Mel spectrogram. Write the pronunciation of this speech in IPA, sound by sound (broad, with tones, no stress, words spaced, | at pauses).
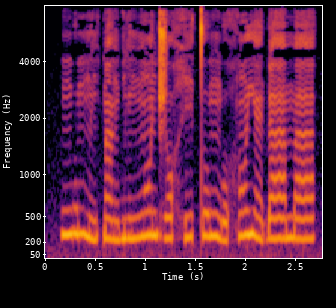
ŋu˦ mĩ˨k͡pã˧ɡ͡bĩ˧ ŋɔ̃˦d͡ʒɔ˧ hi˦ to˦ ŋo˨hɔ̃˦ jɛ̃˧ɗaː˦maː˦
